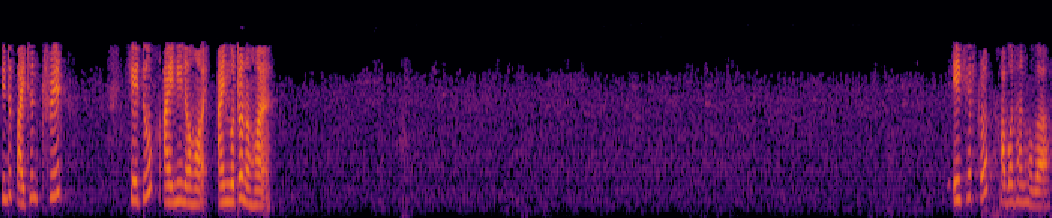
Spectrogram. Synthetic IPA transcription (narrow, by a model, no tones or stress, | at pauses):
kintupajtʰɔntʰɹed̚ | xejtʊajninɔɦɔ̰ja̰jnɡɔtɔnɔɦɔj | ejkʰɛtɹɔt̚xabɔdʱanɦoba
